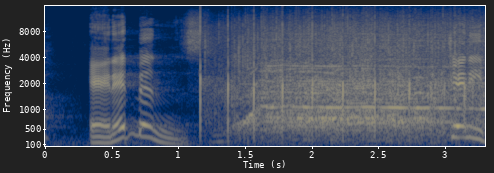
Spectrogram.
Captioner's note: applause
